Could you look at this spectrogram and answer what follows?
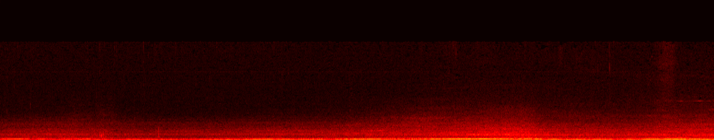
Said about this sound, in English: You can hear all the trucks and buses.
